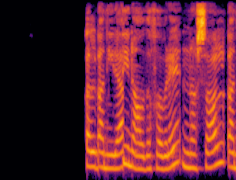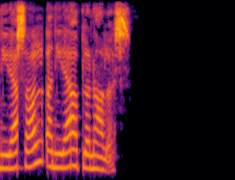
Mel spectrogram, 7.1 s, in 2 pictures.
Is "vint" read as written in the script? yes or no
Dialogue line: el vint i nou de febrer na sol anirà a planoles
no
